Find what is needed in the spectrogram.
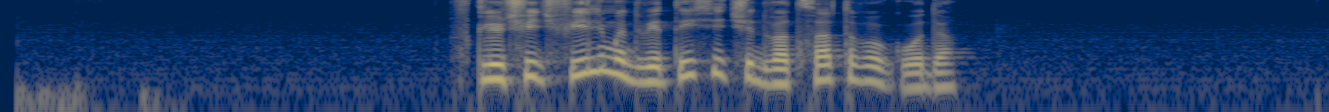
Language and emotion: Russian, neutral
